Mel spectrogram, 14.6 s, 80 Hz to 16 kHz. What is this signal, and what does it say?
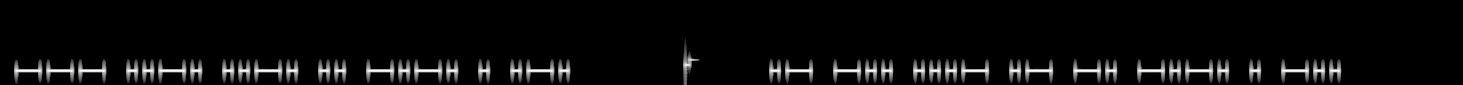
Morse code, heard as a keyed tone, about 15 wpm, 700 Hz. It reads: OFFICER ADVANCED
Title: Sentences from Top 1200 Words - New Word Drill Alt - 15wpm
